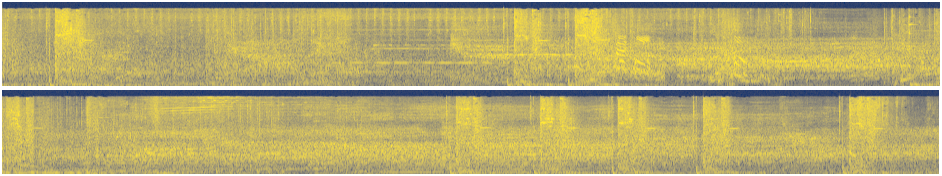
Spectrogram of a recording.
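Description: Rifle shots crack loudly, one at a time.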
